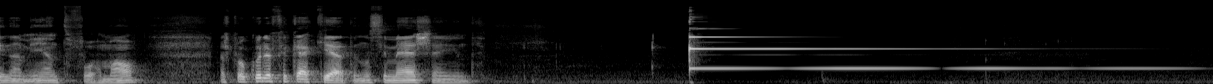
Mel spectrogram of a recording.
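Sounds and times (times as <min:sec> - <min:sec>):
speech: 0:00.0 - 0:01.6, 0:02.2 - 0:04.9
meditation bell struck once: 0:06.9 - 0:12.1.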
